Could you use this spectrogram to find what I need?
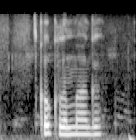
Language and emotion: Russian, neutral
